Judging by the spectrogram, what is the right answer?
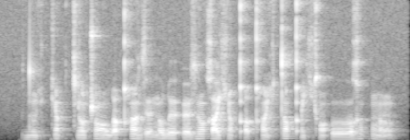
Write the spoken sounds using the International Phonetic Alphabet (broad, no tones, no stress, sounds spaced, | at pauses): d ũ ç k ĩ q t͡ɕ ɔ̃ ʈ͡ʂ ɔ̃ː w œ qʰ ũ z ə n ɔ w əː ʔ œ z õ χ aː ç ɔ̃ qʼ ə qʰ œ̃ ç t õ qʼ ĩ ç ʔ ɔ̃ ʔ oː ʁ ĩ q ŋ õ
